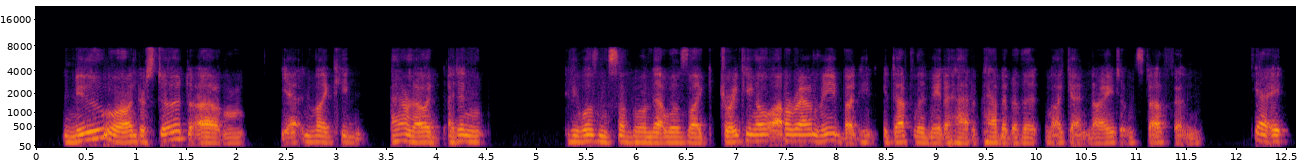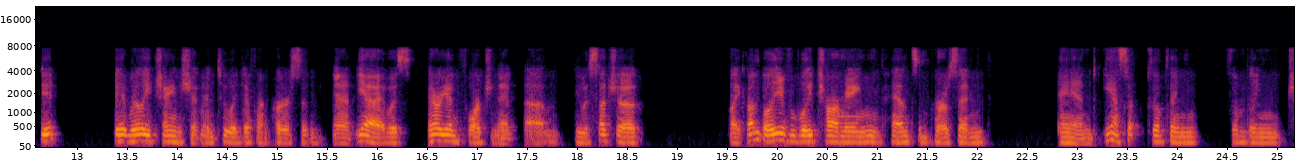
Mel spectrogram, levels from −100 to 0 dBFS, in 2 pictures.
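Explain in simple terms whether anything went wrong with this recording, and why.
The speech was squeezed through the Speex codec, an older voice-chat compressor, throughout, leaving it rough and hoarse with nothing above 7.7 kHz.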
